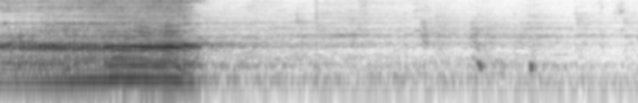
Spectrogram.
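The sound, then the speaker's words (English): A voice imitates one loud, drawn-out snore lasting about a second, rough and buzzing, followed by near silence with a couple of faint brief sounds. “He's time to go to bed, snoring.”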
